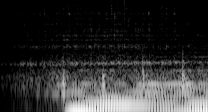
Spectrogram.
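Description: Water pouring in a steady stream into a plastic shaker bottle. About half a second in, music with a deep bass and a regular beat comes in over it.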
